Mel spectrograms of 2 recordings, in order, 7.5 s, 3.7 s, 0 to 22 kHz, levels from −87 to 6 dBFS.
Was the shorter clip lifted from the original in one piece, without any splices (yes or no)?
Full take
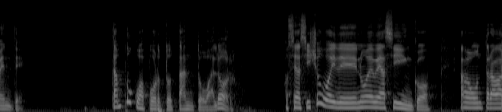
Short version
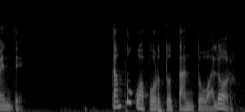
yes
